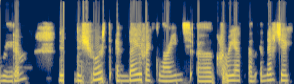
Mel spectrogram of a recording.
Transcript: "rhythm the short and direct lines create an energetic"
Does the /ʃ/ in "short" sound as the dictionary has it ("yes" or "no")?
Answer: yes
